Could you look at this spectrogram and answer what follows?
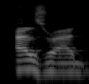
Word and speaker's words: Asrad: Asrad, that's how you pronounce it.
